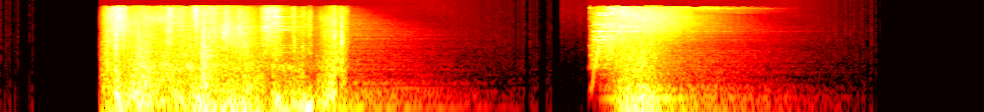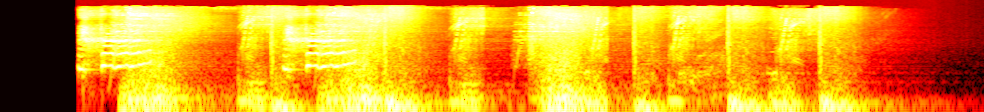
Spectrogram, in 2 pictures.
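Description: Sword slashes and magic blasts crash in a video game battle.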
